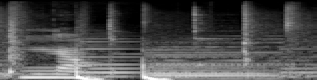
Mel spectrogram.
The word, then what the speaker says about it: non: Oui, non. Oui, non. The O and N in your non is nasal, so you don't pronounce the N at the end, you just go We learned that when we learn our sounds, remember?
